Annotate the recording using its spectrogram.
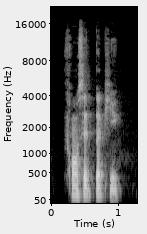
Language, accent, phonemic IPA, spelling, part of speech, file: French, France, /fʁɑ̃.sɛ d(ə) pa.pje/, Français de papier, noun, LL-Q150 (fra)-Français de papier.wav
- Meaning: a newly-naturalized Frenchman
